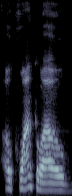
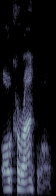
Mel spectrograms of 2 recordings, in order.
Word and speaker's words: Okoronkwo: We're in a brain fart mode, but I think I even was saying Okonkwo for his name, and it's like Okoronkwo. So there's one more syllable.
